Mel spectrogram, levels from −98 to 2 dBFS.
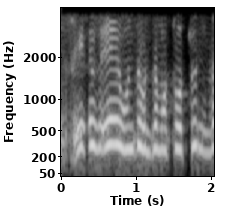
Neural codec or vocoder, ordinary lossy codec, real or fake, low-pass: autoencoder, 48 kHz, 128 numbers a frame, DAC-VAE, trained on Japanese speech; none; fake; 3.6 kHz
